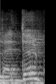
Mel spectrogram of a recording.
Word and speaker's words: paddle: C'est juste que c'est pas du tout la même prononciation. – Est-ce qu'on peut juste dire paddle? – C'est paddle pour le tennis. – Et paddle. – Et paddle pour la planche.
